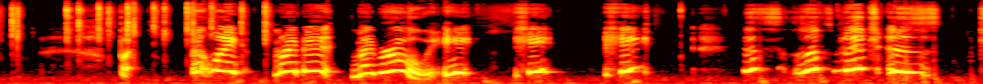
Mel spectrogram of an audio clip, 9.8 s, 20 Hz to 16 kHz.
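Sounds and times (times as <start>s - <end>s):
pen clicking: 0.0s - 2.8s
speech: 3.5s - 5.6s, 8.0s - 9.4s.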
